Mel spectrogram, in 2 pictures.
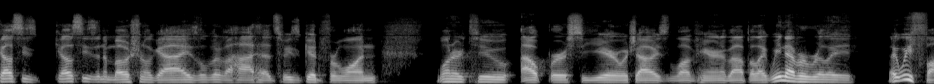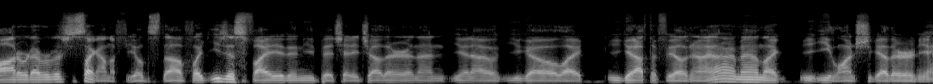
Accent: Minnesota, United States; moved away as an adult; because I grew up in Minnesota. I went to Wisconsin. And then, you know, moved to South Philly.

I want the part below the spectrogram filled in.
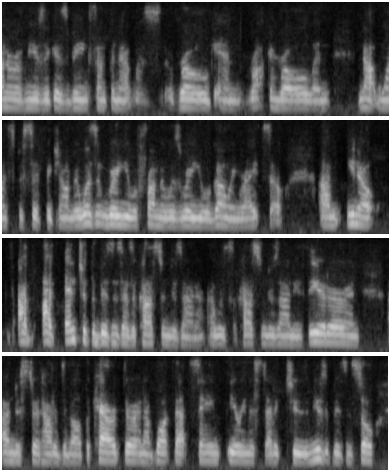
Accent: Bronx, New York, United States; also born or lived in Antigua; In the boogie down. I grew up in the Bronx. I was born in Antigua in the West Indies, but I grew up in the Bronx.

